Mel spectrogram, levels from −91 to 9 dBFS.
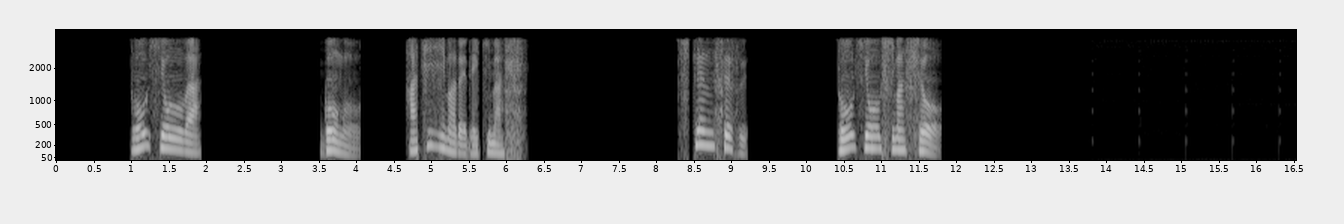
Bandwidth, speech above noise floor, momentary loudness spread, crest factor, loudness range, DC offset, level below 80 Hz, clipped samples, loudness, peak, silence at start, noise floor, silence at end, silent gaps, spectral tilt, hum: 3.6 kHz; 59 dB; 16 LU; 20 dB; 5 LU; under 0.1%; -56 dBFS; under 0.1%; -25 LUFS; -8 dBFS; 1 s; -83 dBFS; 4.75 s; 1.92-3.50 s, 4.05-4.62 s, 6.28-8.24 s, 9.21-10.38 s; -11.5 dB/octave; none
